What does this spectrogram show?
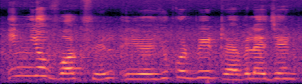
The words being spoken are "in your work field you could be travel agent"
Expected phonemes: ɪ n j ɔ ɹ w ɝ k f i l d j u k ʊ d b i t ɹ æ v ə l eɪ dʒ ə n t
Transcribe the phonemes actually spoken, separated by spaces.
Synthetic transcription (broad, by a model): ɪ n j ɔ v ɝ k f i l d j u k ʊ d b i t ɹ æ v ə l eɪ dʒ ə n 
